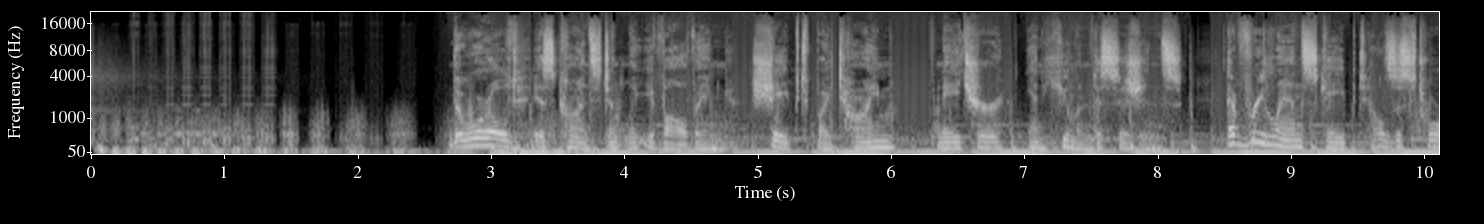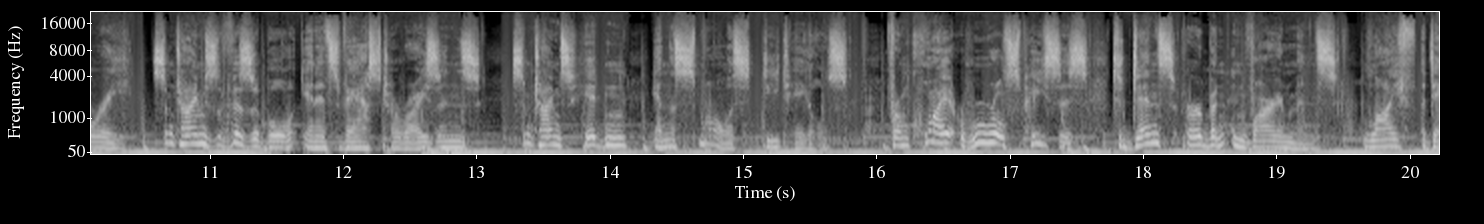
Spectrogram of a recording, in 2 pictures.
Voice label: male light usa accent narration; Devine Voices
